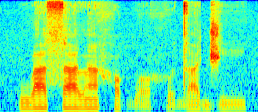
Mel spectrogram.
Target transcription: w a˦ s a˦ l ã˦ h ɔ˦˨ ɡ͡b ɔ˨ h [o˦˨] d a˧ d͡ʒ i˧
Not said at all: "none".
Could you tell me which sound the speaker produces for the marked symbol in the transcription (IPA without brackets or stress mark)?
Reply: o˨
